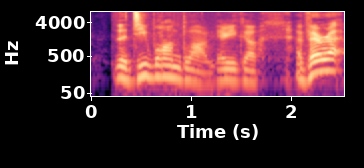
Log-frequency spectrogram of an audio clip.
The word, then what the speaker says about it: Diwan: Did I pronounce that correctly? The Diwan blog.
